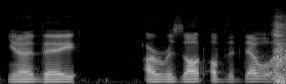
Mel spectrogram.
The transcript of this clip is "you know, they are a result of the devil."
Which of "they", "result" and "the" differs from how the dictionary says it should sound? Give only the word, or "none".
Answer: none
